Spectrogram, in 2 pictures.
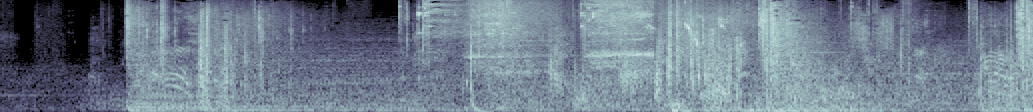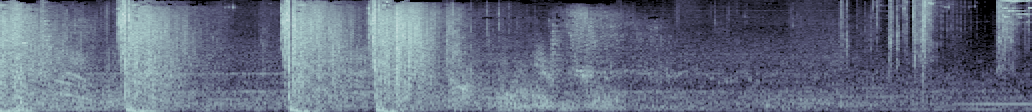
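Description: Electric sparks burst and crackle loudly.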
